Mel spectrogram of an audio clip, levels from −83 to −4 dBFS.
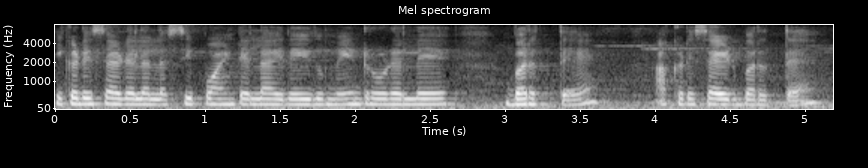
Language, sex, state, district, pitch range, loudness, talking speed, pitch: Kannada, female, Karnataka, Bellary, 185-195 Hz, -16 LUFS, 175 wpm, 190 Hz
